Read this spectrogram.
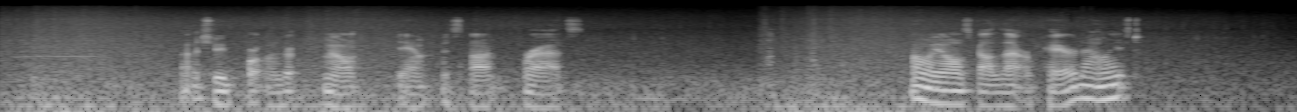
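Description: Shells splash heavily into the sea nearby.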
